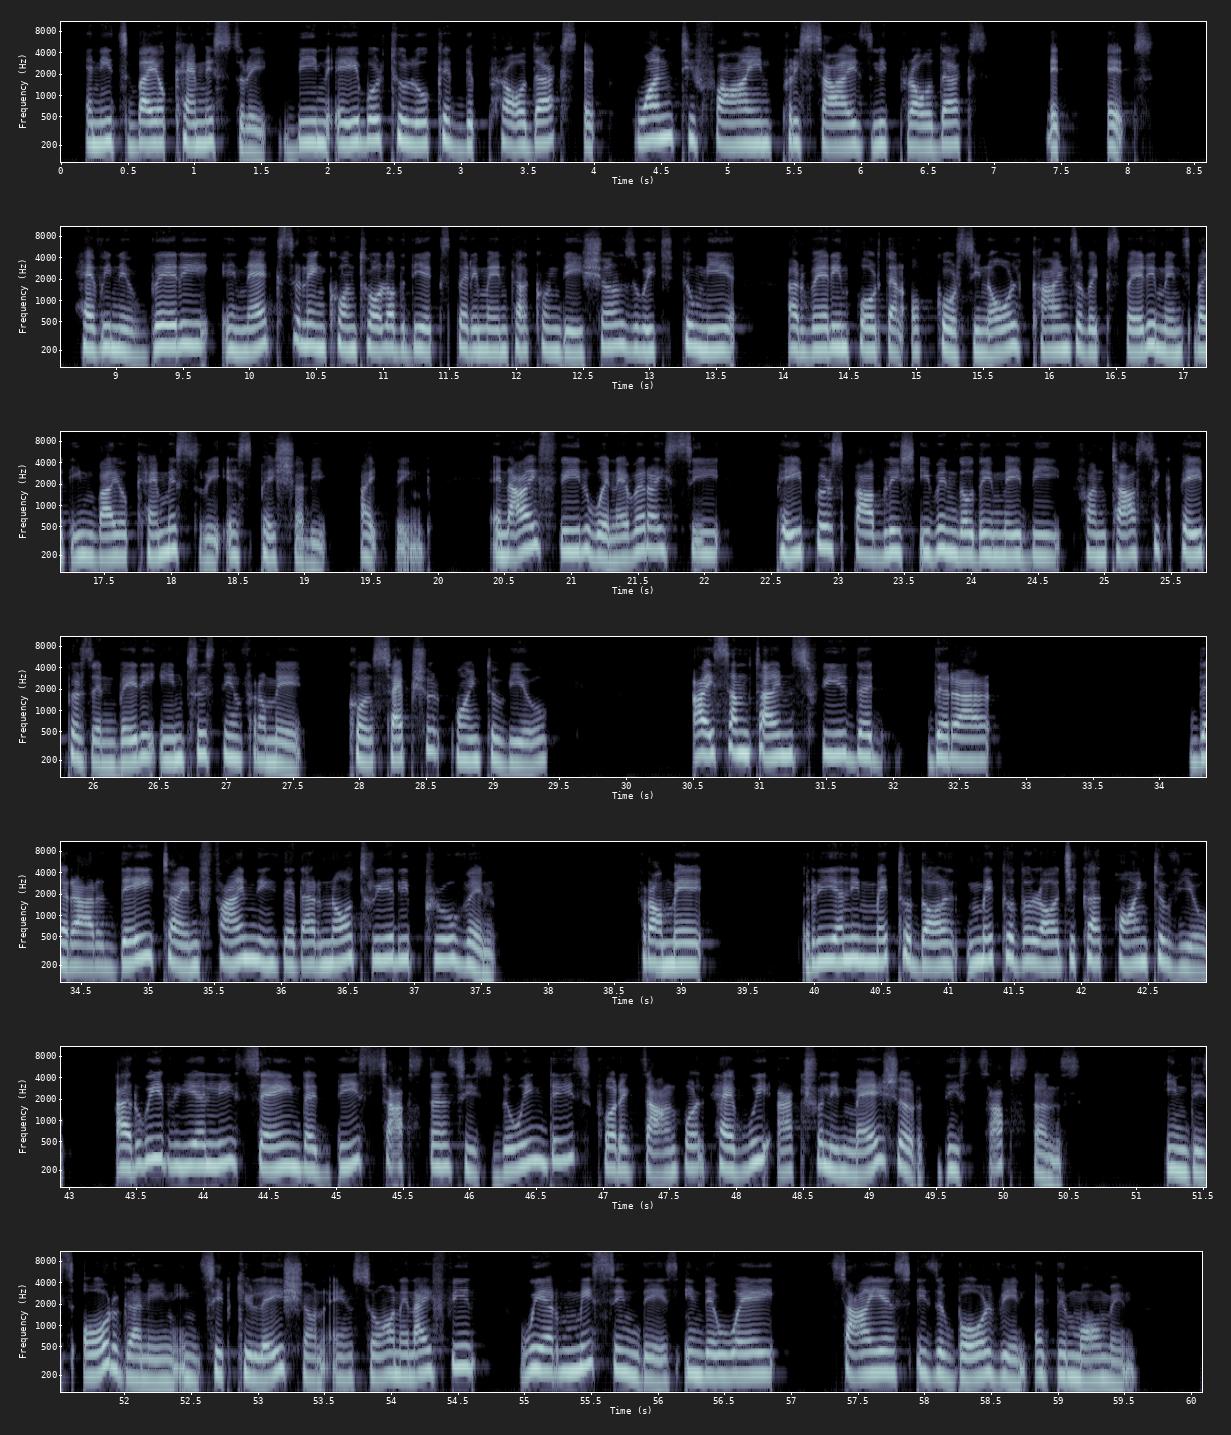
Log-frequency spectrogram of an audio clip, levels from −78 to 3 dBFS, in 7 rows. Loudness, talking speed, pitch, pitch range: -23 LUFS, 135 wpm, 210 Hz, 195-230 Hz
